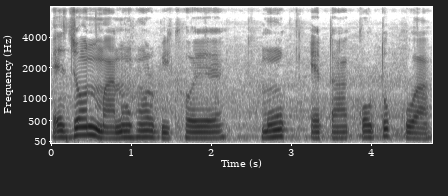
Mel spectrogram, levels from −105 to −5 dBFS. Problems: constant background noise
